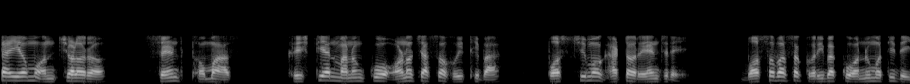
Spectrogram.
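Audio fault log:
Nothing stood out on listening to this telephone-band speech, which comes across as an ordinary G.711 A-law line.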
